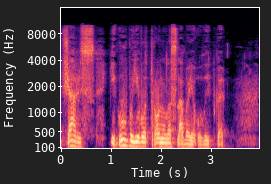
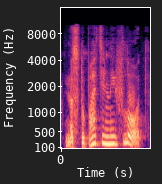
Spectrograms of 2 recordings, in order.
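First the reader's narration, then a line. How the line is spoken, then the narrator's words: Exclamation. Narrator (Russian): воскликнул сэр Энтони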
